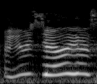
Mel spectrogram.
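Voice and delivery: high, overwhelmed, half-sobbing thanks; tearful gratitude. Retold or imitated. Wrestler thanking the Rock after his movie news, tearfully high. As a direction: squeak it out through happy tears. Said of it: "I started bawling my eyes out".

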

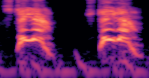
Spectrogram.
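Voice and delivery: high, loud, fierce order; growling command. Acted. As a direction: bark it at your stomach. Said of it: "scaring them into staying down".

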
